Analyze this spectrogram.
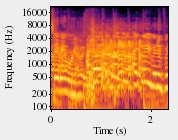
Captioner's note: laughing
